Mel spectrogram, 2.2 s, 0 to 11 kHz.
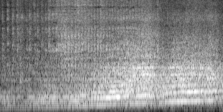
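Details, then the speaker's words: Citroen 2CV driving after rubber was added to the passenger window frame: engine and road drone rising and falling with speed, with no high whistle; the window whistle is cured. "Sounds good. So that was a good little job done, and it's the sort of job that you wouldn't have to do on a new car. I mean, sticking bits of rubber in a window frame to stop the whistling."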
